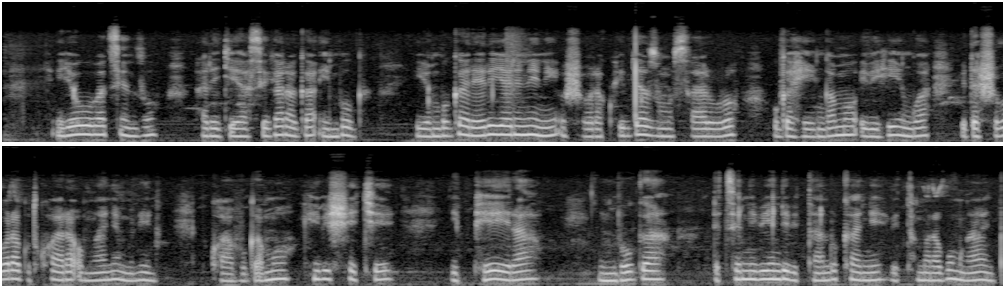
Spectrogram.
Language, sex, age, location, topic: Kinyarwanda, female, 25-35, Musanze, health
